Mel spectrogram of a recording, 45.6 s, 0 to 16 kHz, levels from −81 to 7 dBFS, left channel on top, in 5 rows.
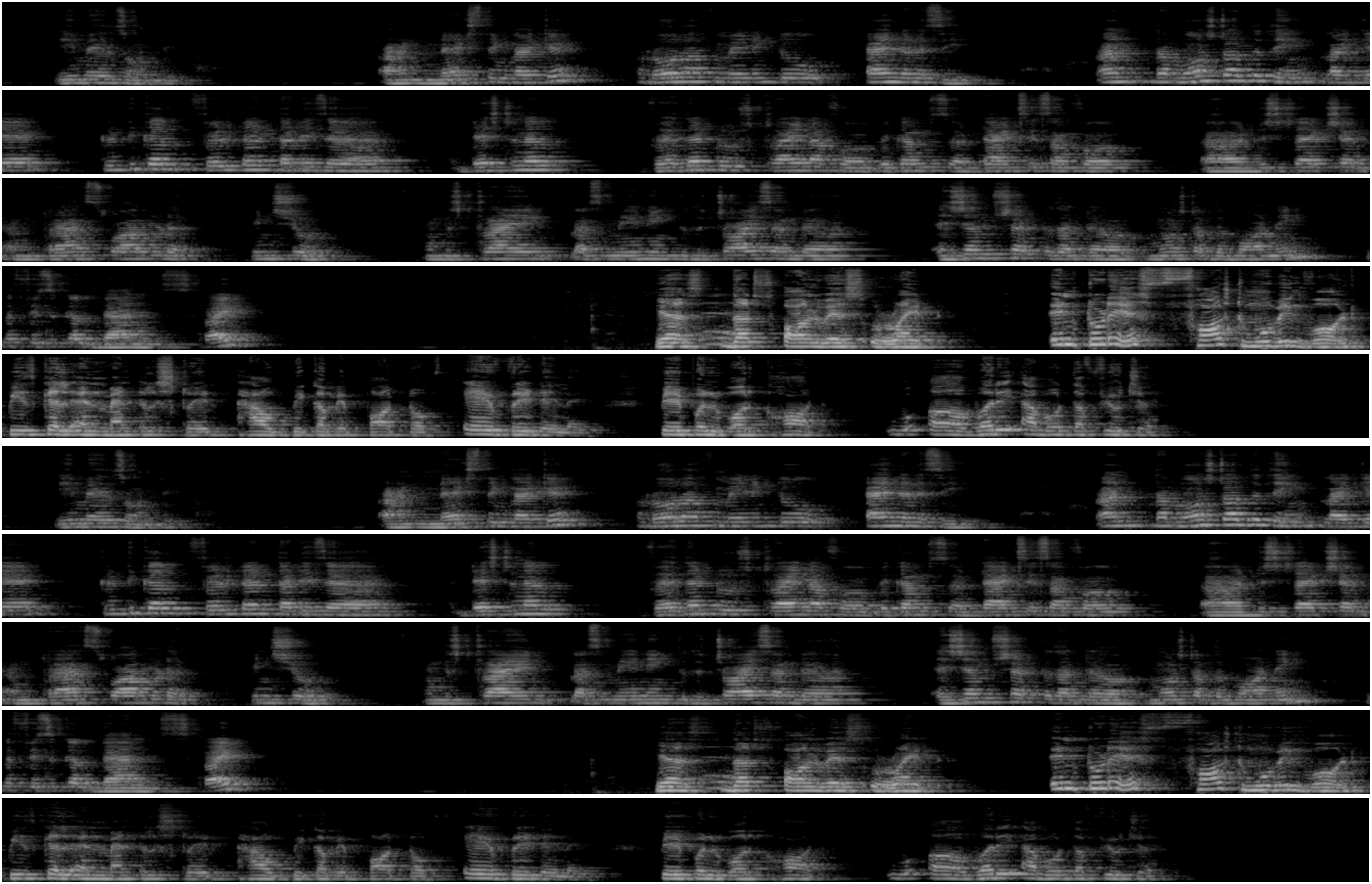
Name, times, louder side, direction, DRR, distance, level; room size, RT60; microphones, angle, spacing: voice 1, 0.4-1.2 2.5-3.9 4.2-6.6 7.3-9.4 9.8-11.8 12.1-12.9 13.5-16.7 17.1-19.6 19.9-20.4 21.0-24.0 24.4-27.0 27.3-29.0, right 1 dB, 80° right, 6.0 m, -36 dB
voice 2, 31.7-33.7 34.3-42.0 42.4-44.2, left 3 dB, 75° left, 1.5 m, -30 dB
13.0 x 12.5 x 3.5 m
head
